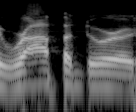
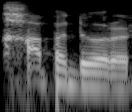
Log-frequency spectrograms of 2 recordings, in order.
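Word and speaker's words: rapadura: And he's he's using a sugar called rapid we would say rap dura sugar, but they don't pronounce their R's in Brazil like ours. They're like H's, so it's hapa dura sugar.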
